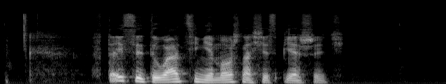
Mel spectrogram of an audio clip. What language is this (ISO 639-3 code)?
pol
